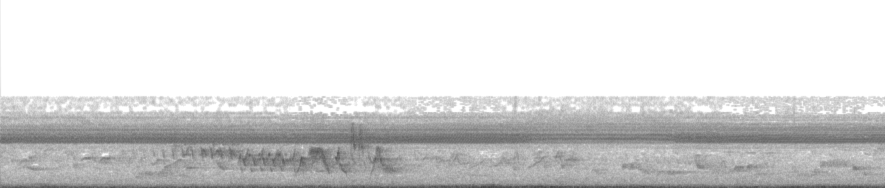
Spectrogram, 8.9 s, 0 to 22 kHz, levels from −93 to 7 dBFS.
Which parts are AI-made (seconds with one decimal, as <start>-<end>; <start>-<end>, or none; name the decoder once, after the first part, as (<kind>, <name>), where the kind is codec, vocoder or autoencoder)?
0.0-2.9 (vocoder, Vocos); 3.5-4.1; 5.0-7.2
